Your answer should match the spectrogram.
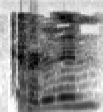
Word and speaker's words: Kuririn: You know, Krillin, the Japanese, his actual Japanese name is, I'm trying to pronounce it right, Kurtadin, is spelled, K-U-R-I-R-I-N.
